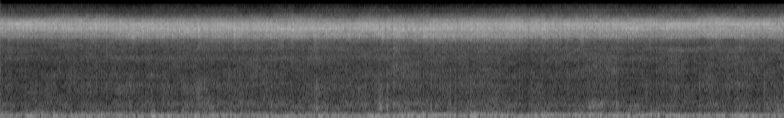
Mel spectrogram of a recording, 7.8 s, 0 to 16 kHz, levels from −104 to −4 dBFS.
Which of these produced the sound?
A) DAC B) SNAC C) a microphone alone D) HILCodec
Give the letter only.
B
